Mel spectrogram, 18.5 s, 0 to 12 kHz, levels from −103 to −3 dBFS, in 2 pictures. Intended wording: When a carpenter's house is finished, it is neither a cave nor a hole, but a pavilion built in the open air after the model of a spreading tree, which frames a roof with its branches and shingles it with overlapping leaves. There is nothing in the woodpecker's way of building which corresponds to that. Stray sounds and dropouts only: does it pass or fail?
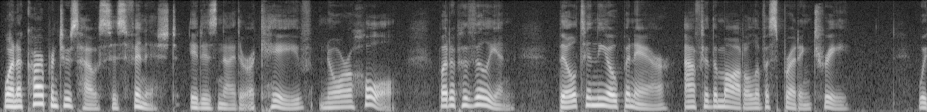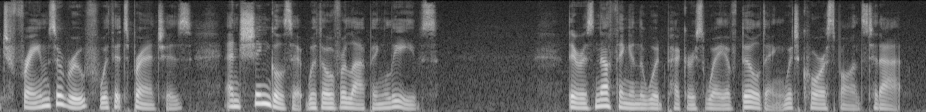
pass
